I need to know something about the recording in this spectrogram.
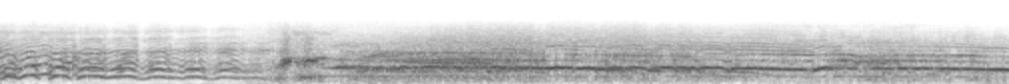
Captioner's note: roaring and cheering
